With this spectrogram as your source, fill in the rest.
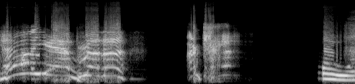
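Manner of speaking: very high, very slow, swooping, excited, enthusiastic shout. Voicing a character who snaps and points enthusiastically: enthusiastic character shout. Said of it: "snaps and points at them very enthusiastically".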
